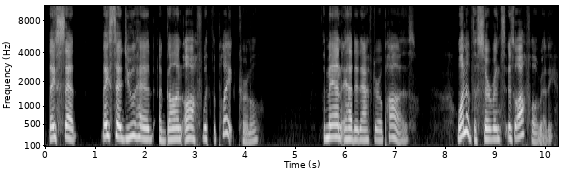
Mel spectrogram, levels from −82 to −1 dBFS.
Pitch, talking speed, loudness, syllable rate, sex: 220 Hz, 130 wpm, -21 LUFS, 4.9 syllables/s, female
